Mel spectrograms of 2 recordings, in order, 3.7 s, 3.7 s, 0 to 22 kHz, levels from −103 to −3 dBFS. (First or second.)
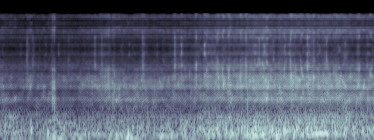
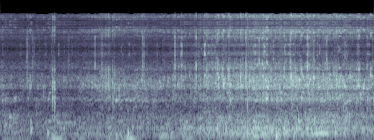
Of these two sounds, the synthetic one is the first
